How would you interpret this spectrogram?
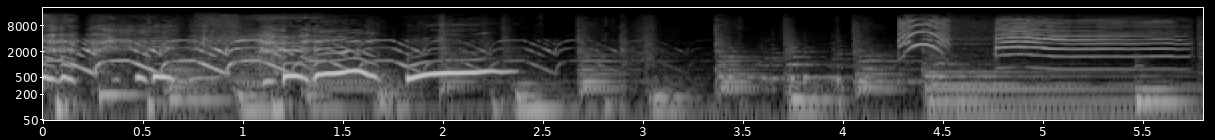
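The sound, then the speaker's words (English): A toy fire truck's electronic siren wails loudly, rapid tinny up-and-down warbles giving way to a few swooping whoops and steady beeping tones, with no one talking. “It's got a siren!”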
